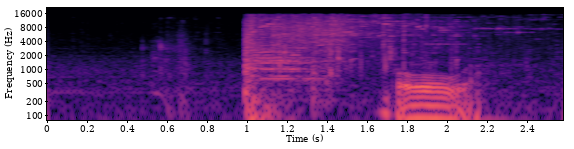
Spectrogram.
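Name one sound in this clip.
A glass bottle smashes against a window with a sharp crash.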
